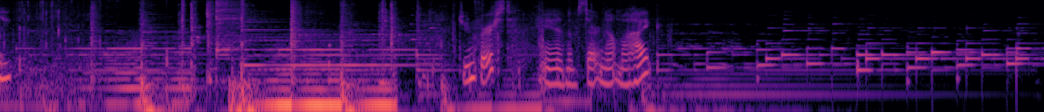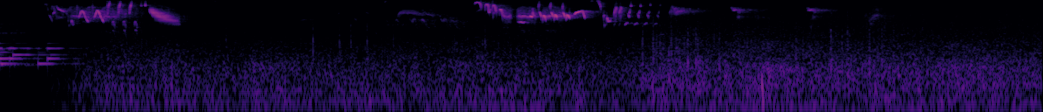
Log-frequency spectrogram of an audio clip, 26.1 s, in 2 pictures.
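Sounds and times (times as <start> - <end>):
background music: 0.0 - 13.8
songbird singing: 13.7 - 24.3.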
